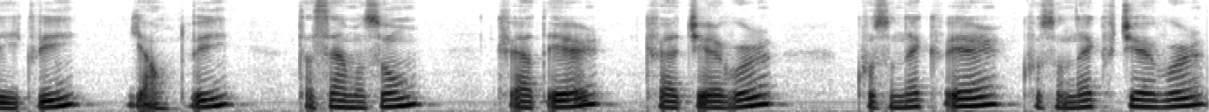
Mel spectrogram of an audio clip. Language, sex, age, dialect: Faroese, female, 15-35, Suðurstreymoy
